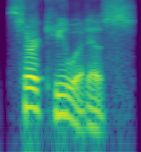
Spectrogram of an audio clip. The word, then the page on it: circuitous: American English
